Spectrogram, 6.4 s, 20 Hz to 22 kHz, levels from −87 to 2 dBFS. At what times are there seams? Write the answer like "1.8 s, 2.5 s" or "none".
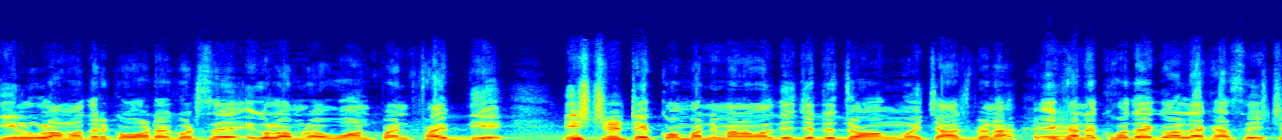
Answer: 5.2 s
